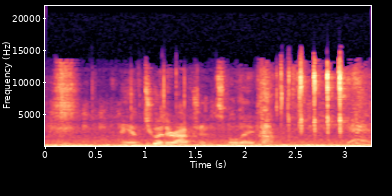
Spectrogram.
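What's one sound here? A woman talks softly and warmly to a dog, close by.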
